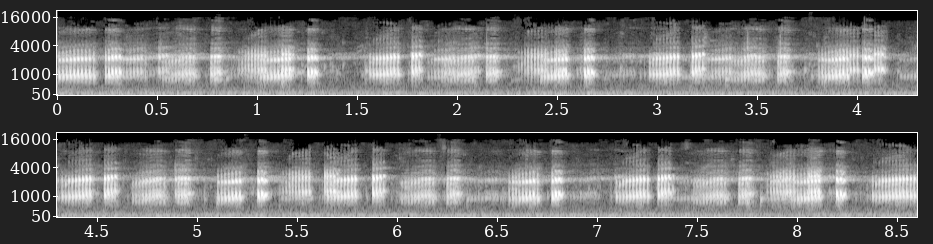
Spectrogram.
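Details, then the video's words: Frogs in a marsh croak and growl slowly in a dense, overlapping chorus of short, rattling pulses repeated without pause. "Frogs in a marsh croaking and growling slowly -Sound effect"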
